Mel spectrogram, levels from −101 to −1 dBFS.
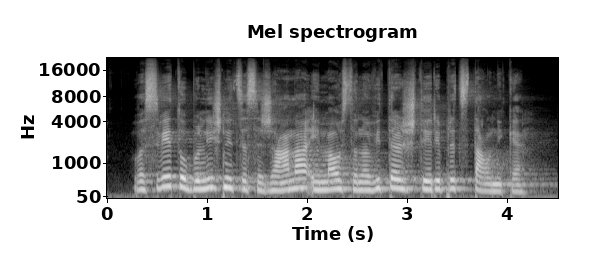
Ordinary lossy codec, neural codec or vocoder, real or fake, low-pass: none; none; real; none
